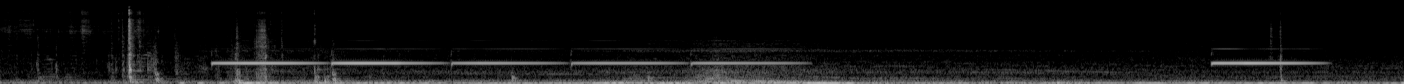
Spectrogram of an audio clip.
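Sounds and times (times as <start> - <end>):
car engine starting and idling: 0.0 - 14.0
dashboard warning chime: 2.1 - 8.1, 12.1 - 13.4.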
